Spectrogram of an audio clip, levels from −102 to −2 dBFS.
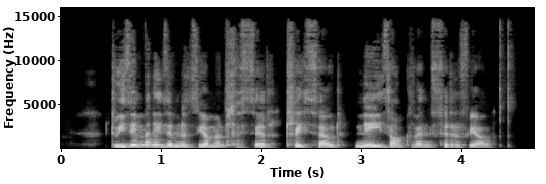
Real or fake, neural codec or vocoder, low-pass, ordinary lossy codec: fake; codec, 44.1 kHz, 7.8 kbps, DAC; 14.4 kHz; MP3, 96 kbps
